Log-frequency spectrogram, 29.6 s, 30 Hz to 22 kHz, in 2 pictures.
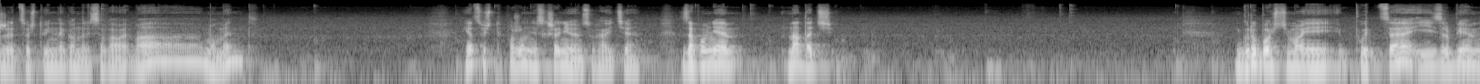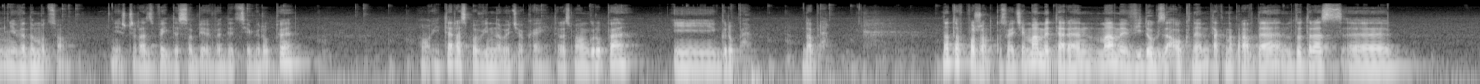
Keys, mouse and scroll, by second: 0.9-2.9 drag, 3.1-5.1 middle drag, 6.6 scroll up 2, 6.9 middle click, 7.4 click, 7.7-8.7 middle drag, 8.7-9.2 scroll up 2, 9.2 scroll up 1, 9.4-9.8 scroll down 2, 9.8 m, 10.6-11.7 drag, 11.7-13.7 middle drag, 14.4 space, 14.8 middle click, 15.3-16.3 drag, 16.3 p, 16.6-17.6 drag, 17.6 middle click, 18.3 click, 18.7-20.1 middle drag, 20.1 click, 20.7-22.1 middle drag, 22.1 click, 22.5 middle click, 23.0 click, 23.3 middle click, 24.1 middle click, 24.9-27.4 shift+middle drag, 27.6-29.6 middle drag.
